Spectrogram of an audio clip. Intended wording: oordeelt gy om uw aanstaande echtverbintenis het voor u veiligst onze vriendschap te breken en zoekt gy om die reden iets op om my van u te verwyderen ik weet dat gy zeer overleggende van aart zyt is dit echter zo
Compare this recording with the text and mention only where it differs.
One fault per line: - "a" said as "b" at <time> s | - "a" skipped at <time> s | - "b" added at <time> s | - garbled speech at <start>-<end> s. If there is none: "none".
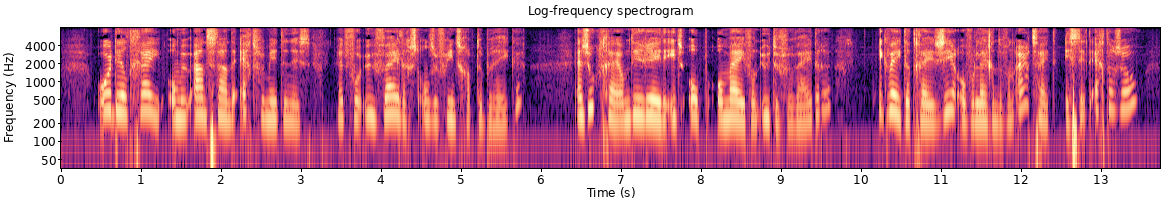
none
